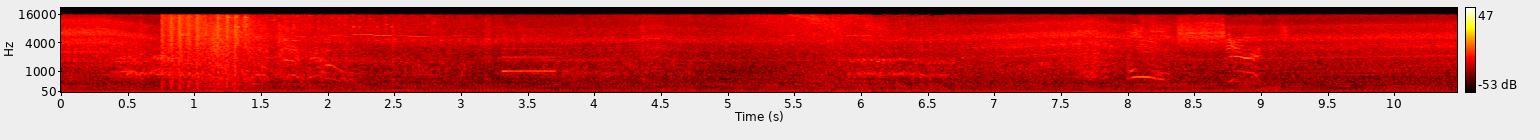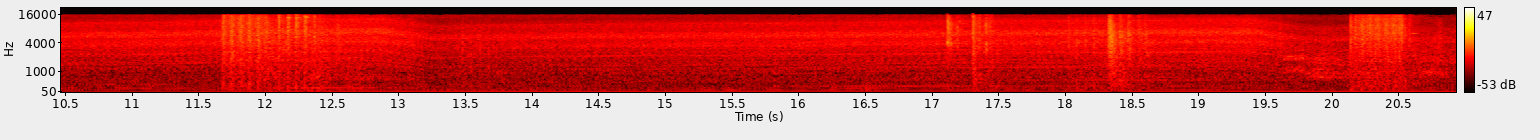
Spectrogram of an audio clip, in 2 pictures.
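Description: A heavy truck engine rumbles steadily as it drives along.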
